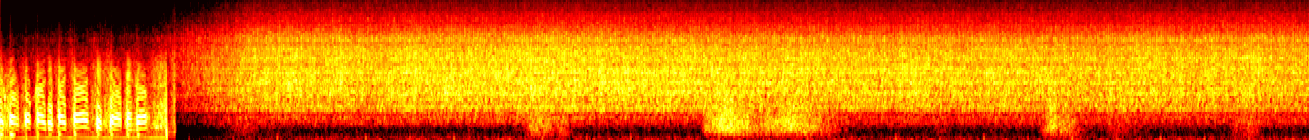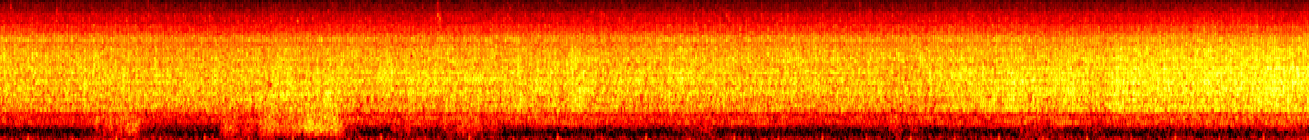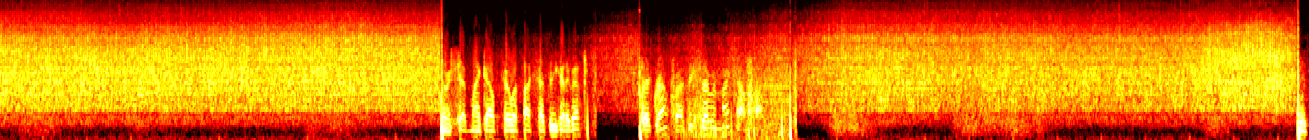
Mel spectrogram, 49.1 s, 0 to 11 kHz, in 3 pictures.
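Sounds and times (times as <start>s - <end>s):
light aircraft engine and cabin noise: 0.0s - 2.2s.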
